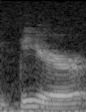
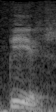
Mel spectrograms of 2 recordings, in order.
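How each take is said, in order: First: The vowel sounds like the English word beer. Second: The vowel is a short Turkish i sound. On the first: The speaker calls it wrong. "we don't say beer" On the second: The speaker calls it right. "we say bir"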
